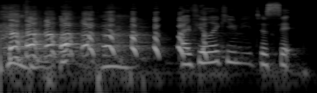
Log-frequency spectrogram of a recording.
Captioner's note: all laughing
